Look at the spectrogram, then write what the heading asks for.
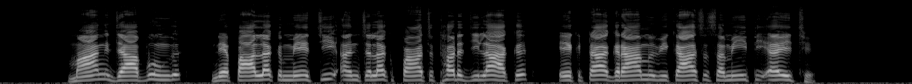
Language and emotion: Maithili, neutral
